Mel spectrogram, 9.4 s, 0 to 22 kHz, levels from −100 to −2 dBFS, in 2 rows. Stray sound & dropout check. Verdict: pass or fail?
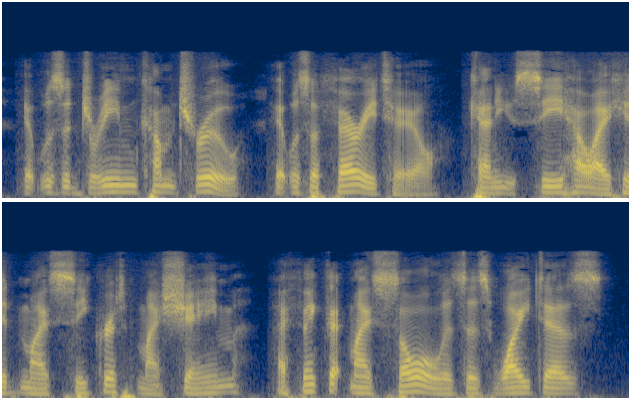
pass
